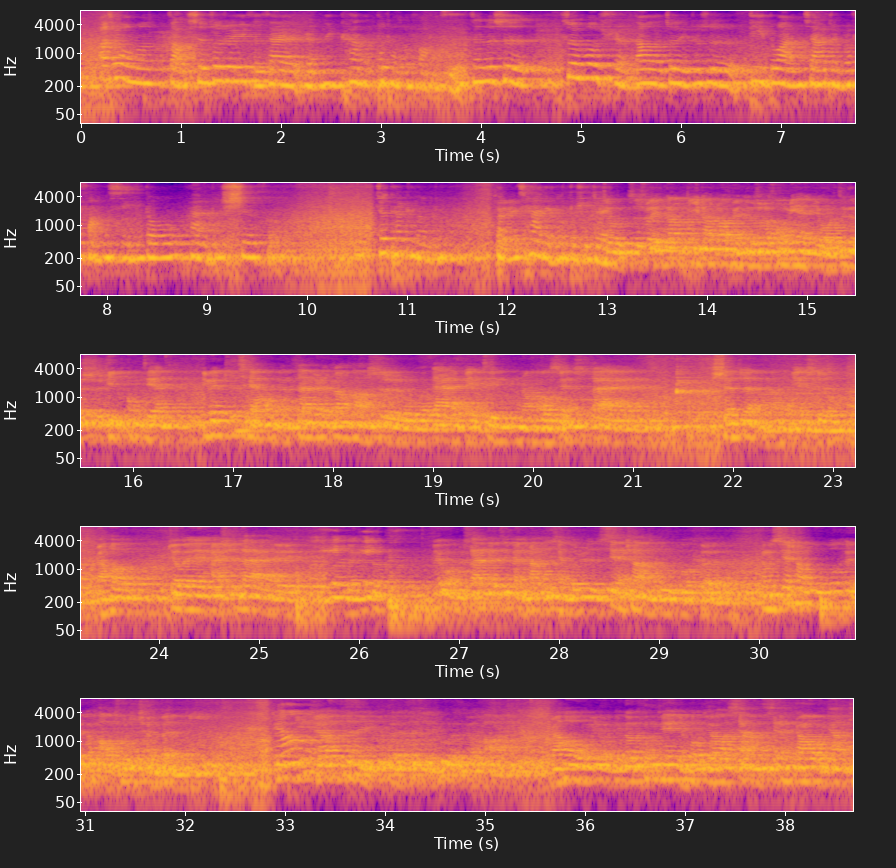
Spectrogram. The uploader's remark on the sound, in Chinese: 本期是「园游会」展览的开幕分享会录音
